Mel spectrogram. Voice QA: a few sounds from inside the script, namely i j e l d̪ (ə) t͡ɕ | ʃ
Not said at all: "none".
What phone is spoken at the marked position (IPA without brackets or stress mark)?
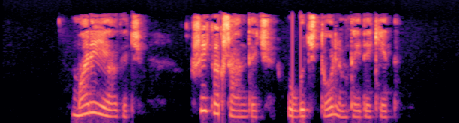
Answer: ə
